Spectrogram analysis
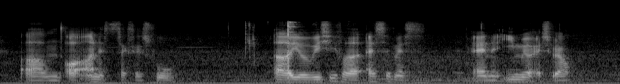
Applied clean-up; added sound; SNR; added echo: none; Shatter; 5 dB; none.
